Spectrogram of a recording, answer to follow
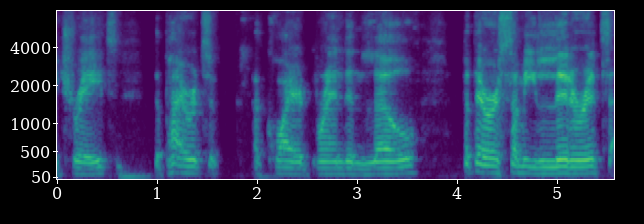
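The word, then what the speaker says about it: Lowe: The name is Low. And I know there's this player in Major League Baseball that says or pronounces Lowi. It's like, dude, I'm sorry that you're stupid. In America, it's low. It's the way it is.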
